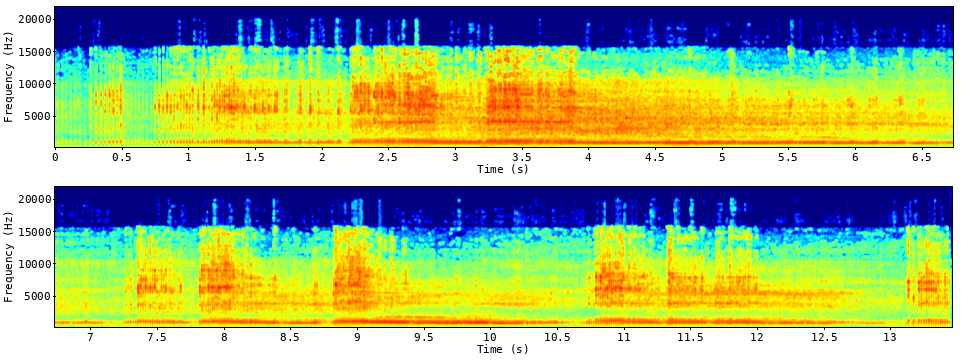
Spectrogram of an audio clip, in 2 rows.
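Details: Peugeot 103 RCX moped two-stroke, first start after full engine rebuild and carb cleaning: crisp buzz rises and falls cleanly with each throttle blip, no misfire or rattle; runs healthy.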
